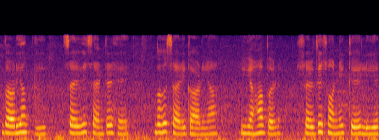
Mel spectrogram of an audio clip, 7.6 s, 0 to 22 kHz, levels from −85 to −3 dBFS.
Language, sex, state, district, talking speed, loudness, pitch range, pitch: Hindi, female, Punjab, Pathankot, 110 wpm, -17 LUFS, 185-215 Hz, 200 Hz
